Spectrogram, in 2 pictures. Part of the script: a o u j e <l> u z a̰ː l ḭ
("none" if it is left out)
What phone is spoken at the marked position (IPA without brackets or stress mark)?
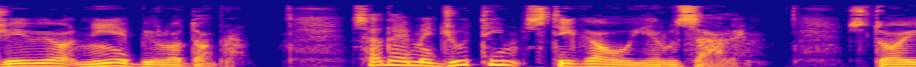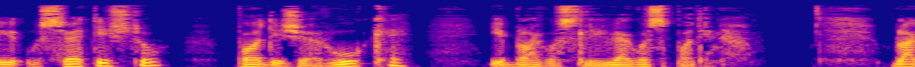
ɾ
